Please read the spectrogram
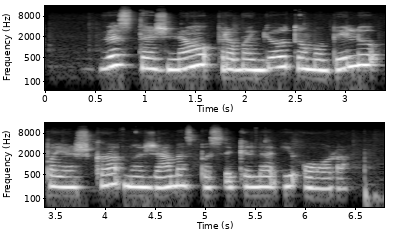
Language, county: Lithuanian, Vilnius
